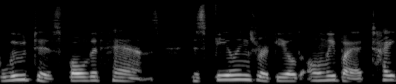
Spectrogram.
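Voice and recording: Natural-voiced reading aloud against a quiet background, pitch shifting in an ordinary way.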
